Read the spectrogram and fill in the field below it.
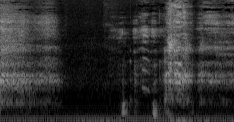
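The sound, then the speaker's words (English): A quiet, breathy gasp from a jury, a sharp intake of air followed a moment later by a second airy breath, with faint murmured vocal sounds between them and no clear speech. “Sorry, we have an audible gasp from the oh, jury.”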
